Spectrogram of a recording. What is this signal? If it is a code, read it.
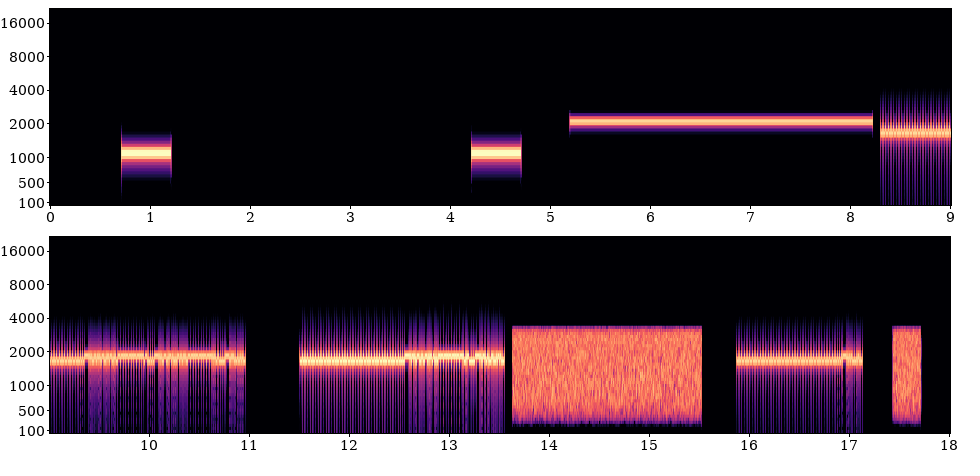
Fax machine handshake, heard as beeps, a long tone, a warble and hiss.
